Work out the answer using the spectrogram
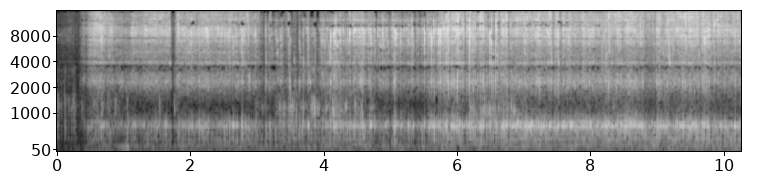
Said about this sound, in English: Let's decide this via a slurp off, shall we? Okay. Bearing in mind my tea's cold.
